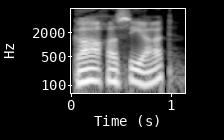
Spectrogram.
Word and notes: ga'qasia't: Mi'gmaq

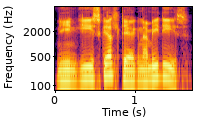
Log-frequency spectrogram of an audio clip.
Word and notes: gelte'g: Mi'gmaq

